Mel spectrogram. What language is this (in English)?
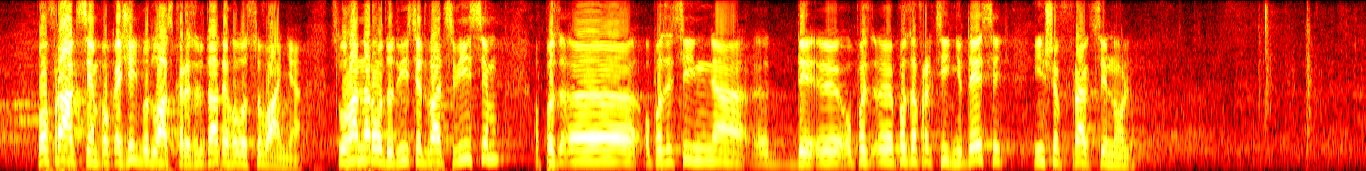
Ukrainian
